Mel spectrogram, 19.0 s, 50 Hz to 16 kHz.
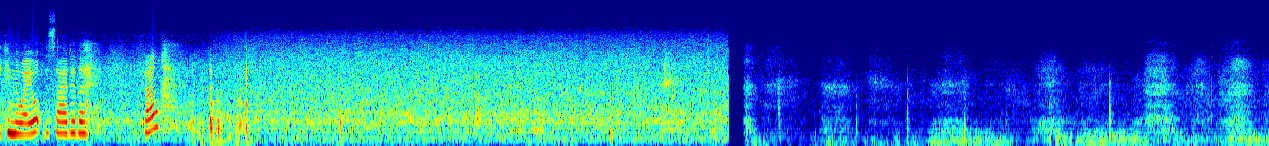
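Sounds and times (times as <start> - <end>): running water rushing: 0.0 - 11.0.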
